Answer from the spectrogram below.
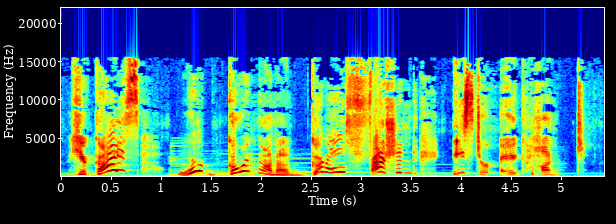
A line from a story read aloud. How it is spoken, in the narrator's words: Mickey exclaimed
